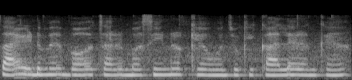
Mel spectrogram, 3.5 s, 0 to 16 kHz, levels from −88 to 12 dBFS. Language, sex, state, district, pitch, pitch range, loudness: Hindi, female, Jharkhand, Garhwa, 250 Hz, 250-260 Hz, -17 LUFS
